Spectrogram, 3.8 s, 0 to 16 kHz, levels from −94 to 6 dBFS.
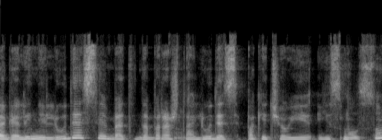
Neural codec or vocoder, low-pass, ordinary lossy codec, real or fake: none; 10.8 kHz; Opus, 24 kbps; real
